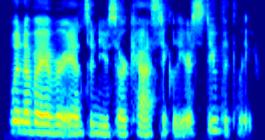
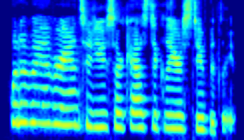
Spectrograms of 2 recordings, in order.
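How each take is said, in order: First: Said in the usual way. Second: Pitched higher, playful and laughing, in character. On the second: Acted. Retake after wrong voice, higher character voice. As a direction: lift into the character's higher voice with a chuckle. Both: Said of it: "That's not my voice".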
